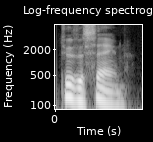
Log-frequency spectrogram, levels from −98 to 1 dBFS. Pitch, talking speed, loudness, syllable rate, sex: 115 Hz, 205 wpm, -15 LUFS, 4.2 syllables/s, male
